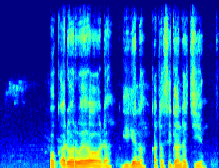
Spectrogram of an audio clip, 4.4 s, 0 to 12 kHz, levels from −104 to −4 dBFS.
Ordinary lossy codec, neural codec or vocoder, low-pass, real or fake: Opus, 32 kbps; none; 10.8 kHz; real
